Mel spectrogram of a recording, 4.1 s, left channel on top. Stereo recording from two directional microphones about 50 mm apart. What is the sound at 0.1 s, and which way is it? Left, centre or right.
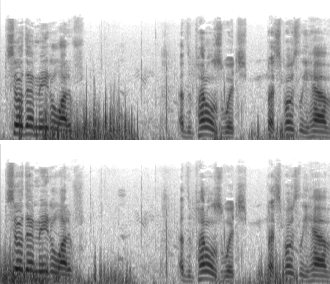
Speech, centre.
